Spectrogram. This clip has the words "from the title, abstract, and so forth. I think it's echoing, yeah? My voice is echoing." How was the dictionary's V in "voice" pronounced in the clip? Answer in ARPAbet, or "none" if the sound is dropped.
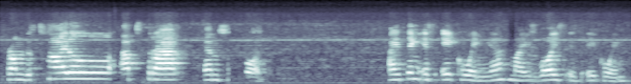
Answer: V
